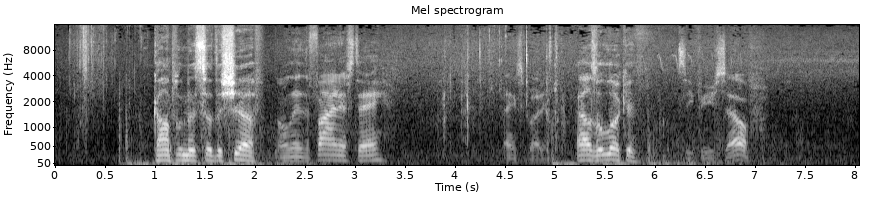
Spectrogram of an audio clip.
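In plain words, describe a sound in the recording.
A young man speaks casually up close.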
